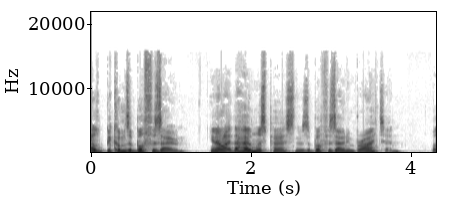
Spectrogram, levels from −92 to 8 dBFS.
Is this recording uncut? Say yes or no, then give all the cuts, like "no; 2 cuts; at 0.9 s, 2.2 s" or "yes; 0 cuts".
yes; 0 cuts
